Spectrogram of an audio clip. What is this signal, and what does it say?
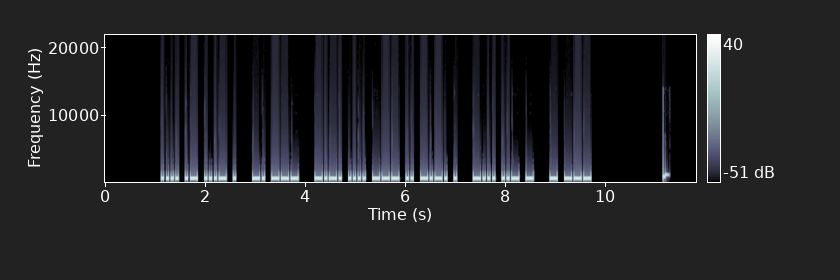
Morse code, heard as a keyed tone, about 25 wpm, 700 Hz. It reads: HAVE NO CHOICE BUT TO
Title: Sets of 5 Words Encore 25wpm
